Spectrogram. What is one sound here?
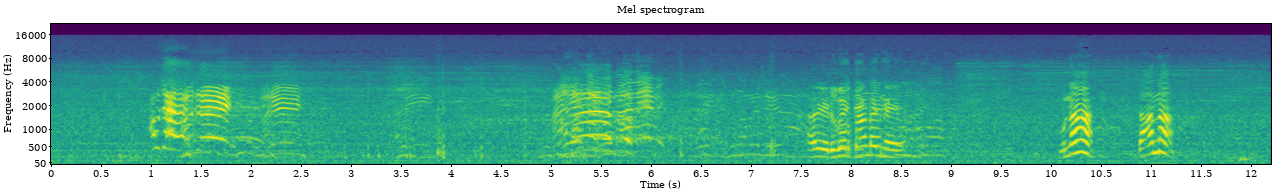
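Men shout and call out from a distance across an open field.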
